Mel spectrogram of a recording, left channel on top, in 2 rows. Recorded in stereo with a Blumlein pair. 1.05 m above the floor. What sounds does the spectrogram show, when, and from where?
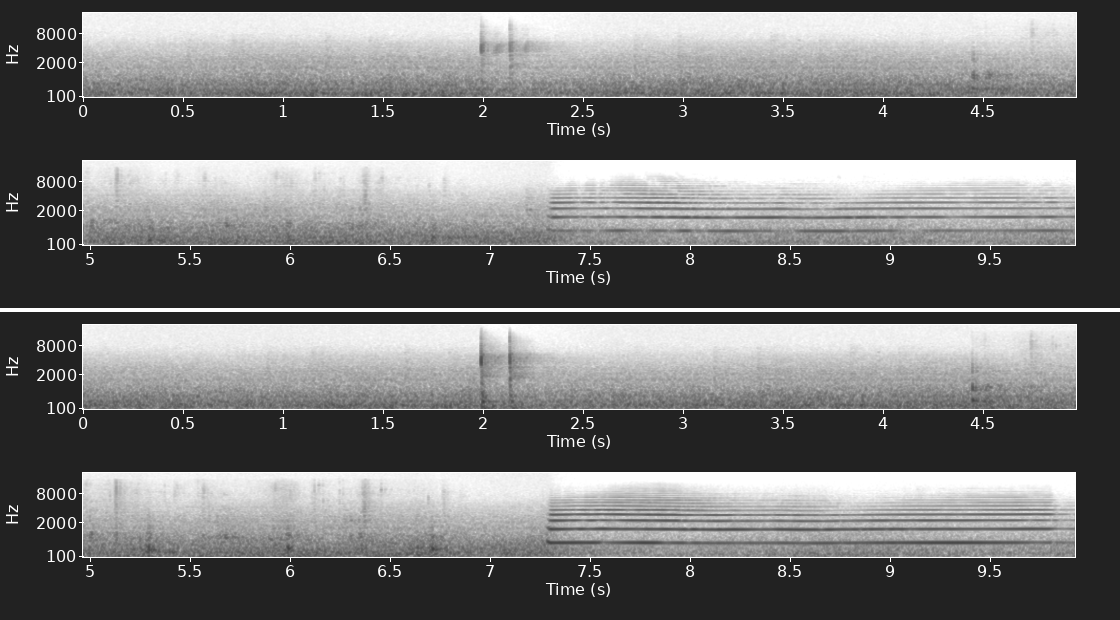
2.0 s tapping: 30° right, 0.6 m
4.4 s breathing: 25° right, 1.8 m
7.3 s a trumpet: 60° right, 1.0 m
